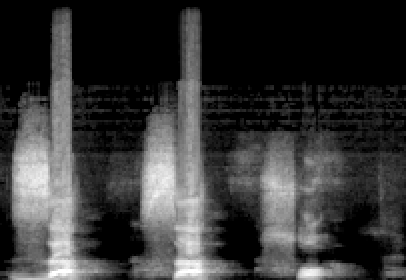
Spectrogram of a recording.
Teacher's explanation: नोक सामने नीचे के दांतों की जड़ें जब आपस में टकराती हैं और सीटी की आवाज के साथ ये 3 हुरूफ पढ़े जाते हैं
